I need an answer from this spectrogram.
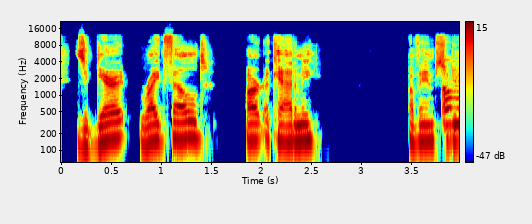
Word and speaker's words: Gerrit Rietveld: this correctly, is it Gerrit Rietveld Art Academy of Amsterdam? Almost. The Dutch G is very difficult. Gerrit Rietveld.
